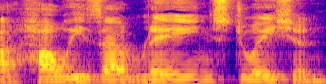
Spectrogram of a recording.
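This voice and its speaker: The speaker talks at a very slow pace in a Japanese accent. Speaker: podcast host, English learner. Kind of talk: casual interview chat. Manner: halting.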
